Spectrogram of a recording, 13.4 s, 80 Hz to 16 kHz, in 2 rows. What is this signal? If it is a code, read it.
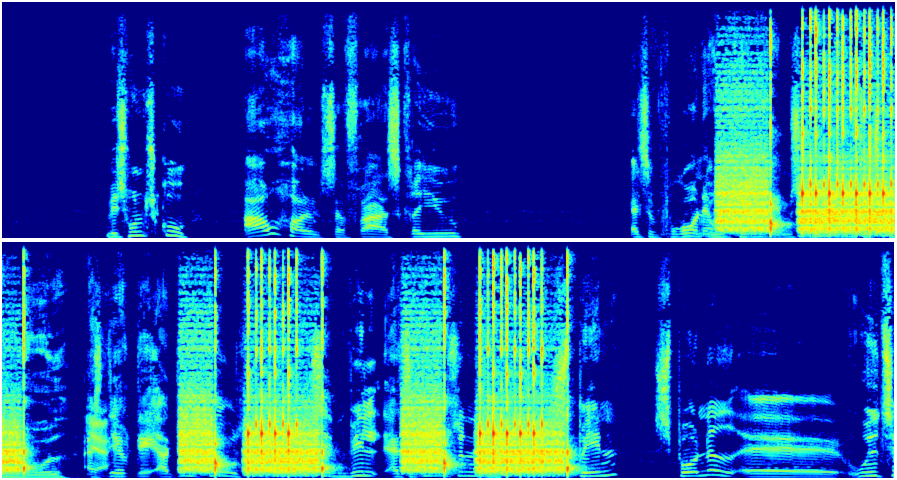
Pulse dialling, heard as a rotary dial, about 10 pulses a second, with speech in Danish. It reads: 7 4 5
